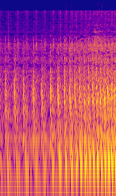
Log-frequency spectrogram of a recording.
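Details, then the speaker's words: Hero Glamour FI motorcycle engine at idle: quick, even rattle about nine per second that fades when revved, so not the crank; mechanic suspects a loose magnet or balancer; loose balancer rattle. "मेरे ख्याल से इसका जो magnet है ना magnet या तो loose है या वो साइड का बैलेंसर लूज है यह दोनों में से ही कुछ लूज है"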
